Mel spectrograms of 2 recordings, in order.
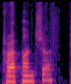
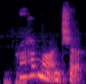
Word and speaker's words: prapancha: Oh, Prapancha, Prapancha. And the C is pronounced CH. – Oh, okay. Prapancha.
